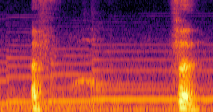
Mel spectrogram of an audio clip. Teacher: Letak artikulasinya ialah pada labiodental, yang mana dengan cara mempertemukan gigi atas sebagai titik artikulasi dan bibir bawah sebagai artikulator. Proses artikulasinya ialah artikulasi reaktif, yaitu dihasilkan dengan cara menggesekkan udara yang keluar dari paru-paru.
